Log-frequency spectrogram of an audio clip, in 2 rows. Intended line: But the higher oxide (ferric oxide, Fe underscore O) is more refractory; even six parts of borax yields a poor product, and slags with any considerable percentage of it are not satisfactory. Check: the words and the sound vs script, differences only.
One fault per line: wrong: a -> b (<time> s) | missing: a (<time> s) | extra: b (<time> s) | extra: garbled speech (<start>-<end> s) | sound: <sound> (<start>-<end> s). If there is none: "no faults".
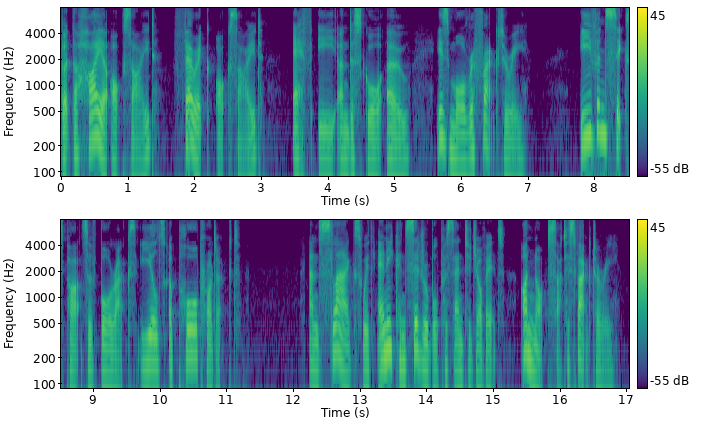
no faults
